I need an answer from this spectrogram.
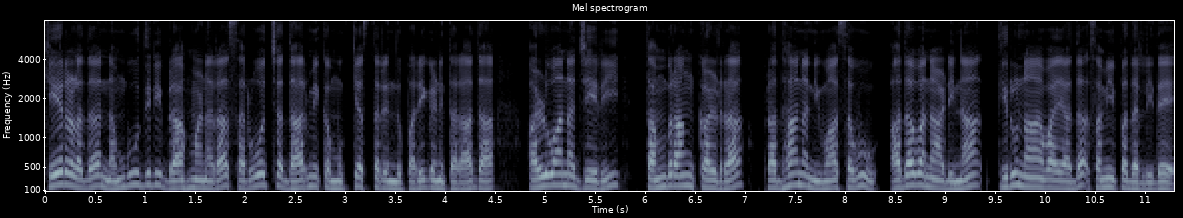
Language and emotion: Kannada, neutral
